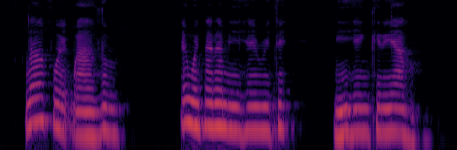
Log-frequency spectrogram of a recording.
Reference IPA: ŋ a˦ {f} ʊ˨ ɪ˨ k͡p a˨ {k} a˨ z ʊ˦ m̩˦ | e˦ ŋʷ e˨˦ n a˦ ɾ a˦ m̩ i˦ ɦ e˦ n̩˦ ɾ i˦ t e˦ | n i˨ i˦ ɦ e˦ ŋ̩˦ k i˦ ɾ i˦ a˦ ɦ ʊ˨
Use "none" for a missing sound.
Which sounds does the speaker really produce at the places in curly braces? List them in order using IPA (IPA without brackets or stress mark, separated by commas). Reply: f, none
